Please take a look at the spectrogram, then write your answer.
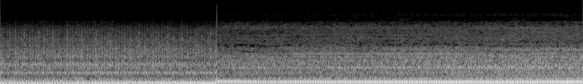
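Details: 2004 Kenworth W900L project truck with CAT C-15 diesel, just started before being brought into the shop: deep, steady diesel idle with smooth, even low rumble, no knock or miss; running as it should, normal idle.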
